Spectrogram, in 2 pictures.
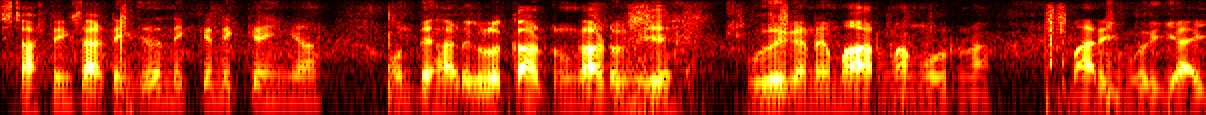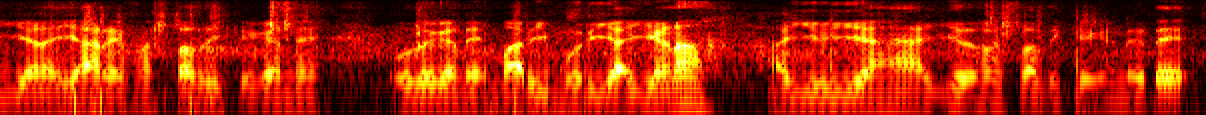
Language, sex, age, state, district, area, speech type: Dogri, male, 18-30, Jammu and Kashmir, Samba, urban, spontaneous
